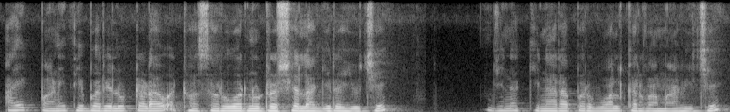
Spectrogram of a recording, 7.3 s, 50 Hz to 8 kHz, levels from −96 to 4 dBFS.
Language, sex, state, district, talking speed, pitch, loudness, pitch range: Gujarati, male, Gujarat, Valsad, 150 wpm, 160 Hz, -17 LUFS, 150-170 Hz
